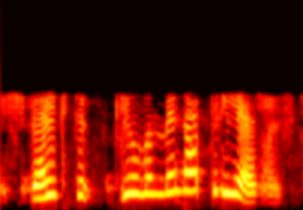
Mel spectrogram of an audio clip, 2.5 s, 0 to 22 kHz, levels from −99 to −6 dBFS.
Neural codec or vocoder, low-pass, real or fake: codec, 16 kHz, 2 kbps, FreqCodec, larger model; 3.6 kHz; fake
